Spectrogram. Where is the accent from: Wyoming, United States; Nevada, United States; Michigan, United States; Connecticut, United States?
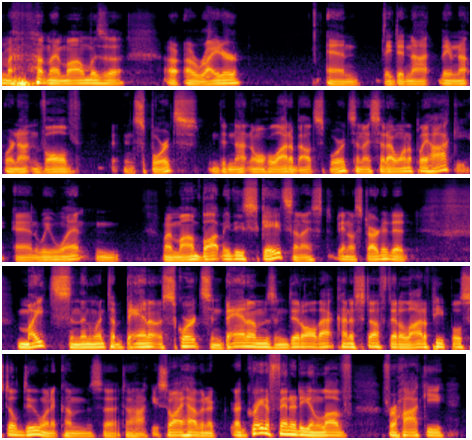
Michigan, United States; I grew up in Michigan.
